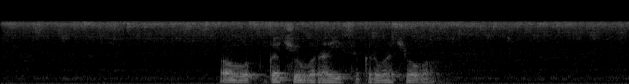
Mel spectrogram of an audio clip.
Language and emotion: Russian, neutral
